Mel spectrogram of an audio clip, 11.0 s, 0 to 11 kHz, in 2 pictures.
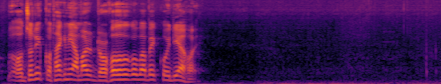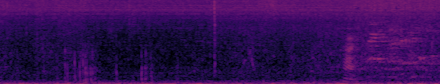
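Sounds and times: low steady rumble: 1.2s - 11.0s.

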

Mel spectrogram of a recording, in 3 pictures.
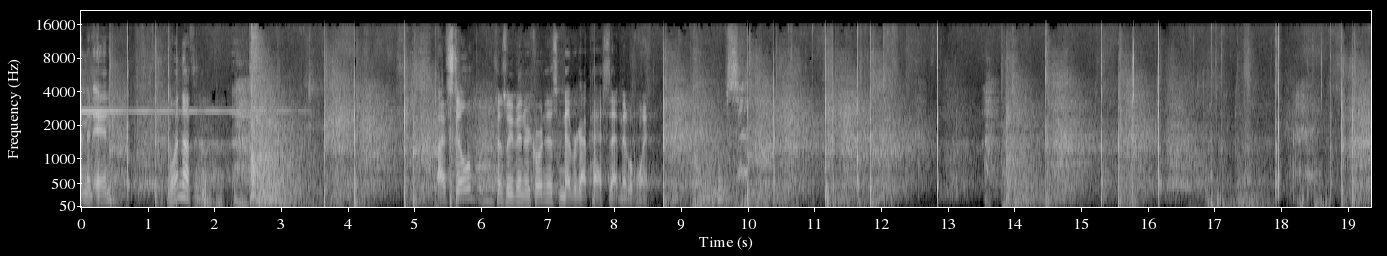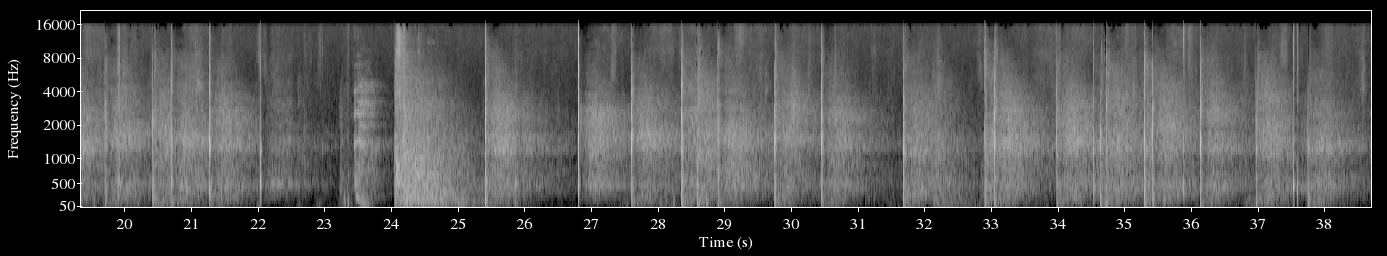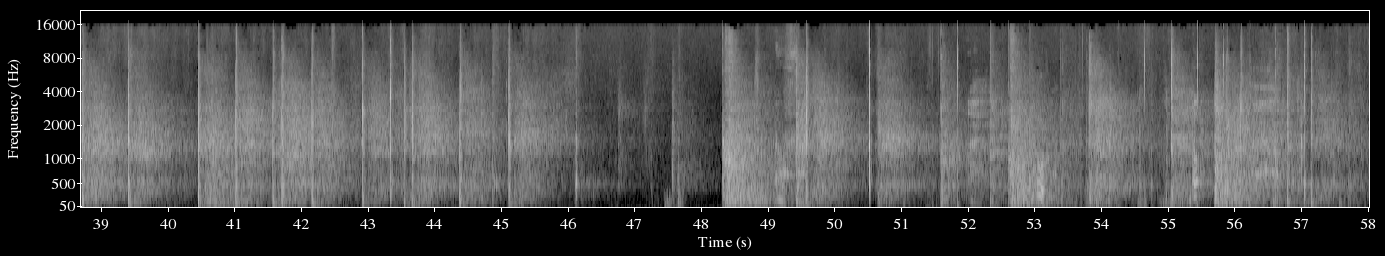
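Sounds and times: basketballs bouncing on concrete: 0.0s - 6.1s, 8.7s - 22.5s, 23.2s - 26.2s, 26.8s - 46.3s, 47.5s - 58.0s
balls striking rim and backboard: 0.0s - 6.2s, 8.7s - 22.5s, 23.3s - 46.3s, 48.3s - 58.0s.

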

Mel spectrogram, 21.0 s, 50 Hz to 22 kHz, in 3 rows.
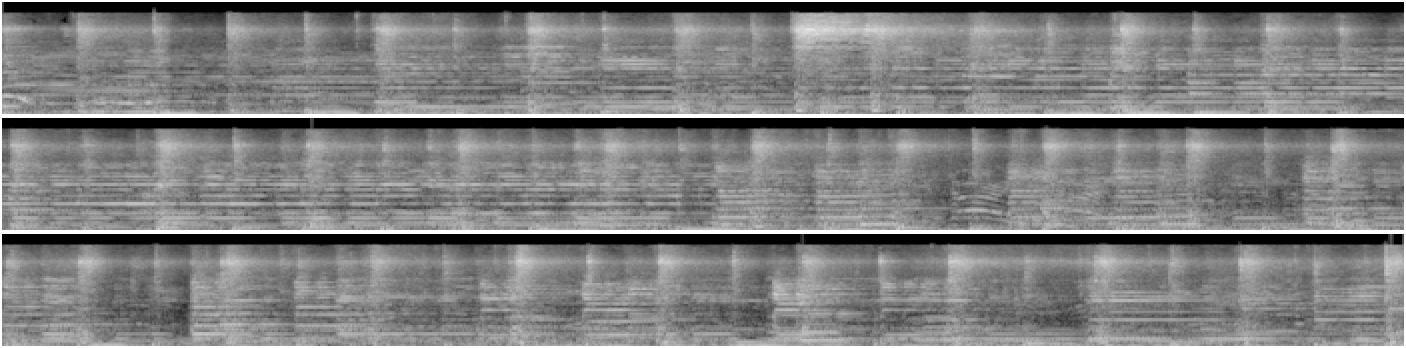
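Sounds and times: rockabilly band playing: 0.0s - 21.0s.

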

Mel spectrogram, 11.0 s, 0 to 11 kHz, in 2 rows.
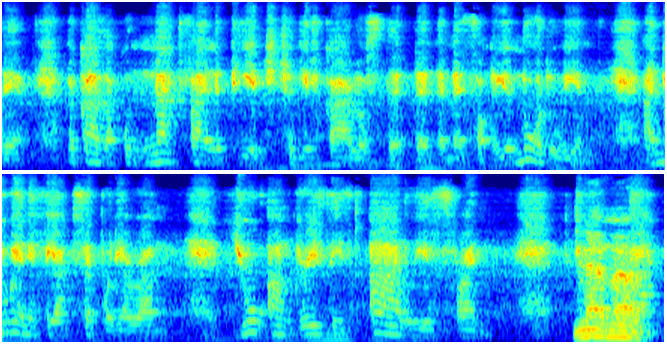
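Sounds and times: person talking through phone speaker: 10.3s - 11.0s.

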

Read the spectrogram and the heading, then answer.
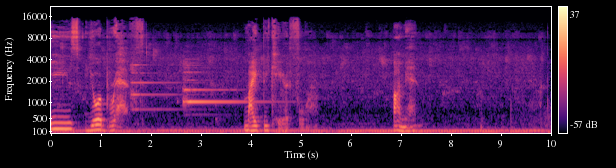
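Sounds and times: low steady hum: 0.0s - 10.0s
bell chimes: 1.4s - 5.3s.

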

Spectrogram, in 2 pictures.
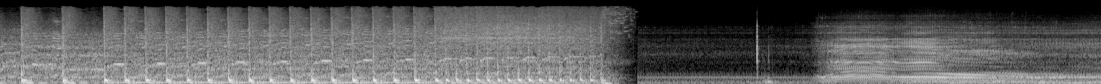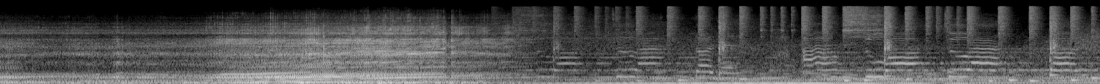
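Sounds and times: electronic music with a beat: 0.0s - 6.4s, 15.6s - 22.0s
motorcycle engine revving: 0.0s - 22.0s.

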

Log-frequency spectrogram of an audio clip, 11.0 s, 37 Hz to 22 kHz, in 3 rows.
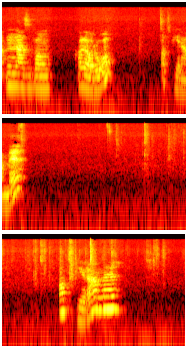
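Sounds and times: packaging rustling and scraping: 5.8s - 11.0s.

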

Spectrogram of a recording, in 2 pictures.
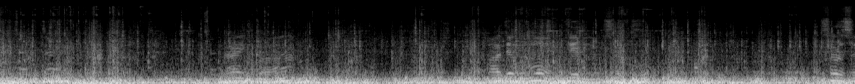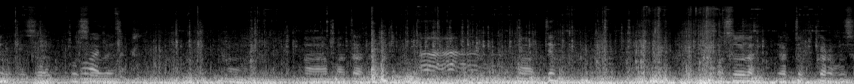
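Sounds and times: people talking: 0.0s - 1.2s, 2.1s - 3.1s, 4.9s - 6.6s, 8.2s - 10.0s, 10.8s - 14.3s, 15.6s - 17.0s
car rumbling on gravel: 0.0s - 17.0s.

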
